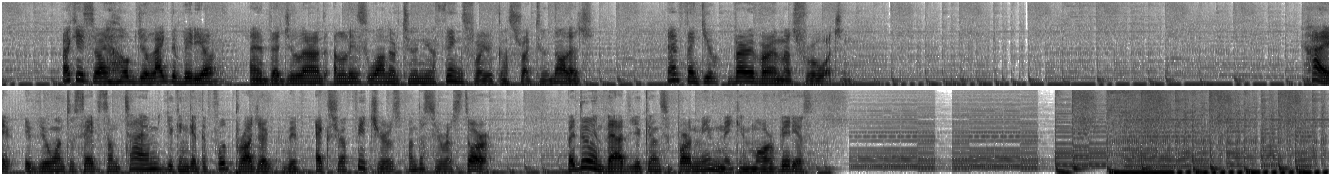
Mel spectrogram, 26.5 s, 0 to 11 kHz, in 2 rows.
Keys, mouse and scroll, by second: 0.0-2.5 typing, 3.5 click, 4.5-5.6 typing, 6.6 click, 7.3-10.6 typing.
